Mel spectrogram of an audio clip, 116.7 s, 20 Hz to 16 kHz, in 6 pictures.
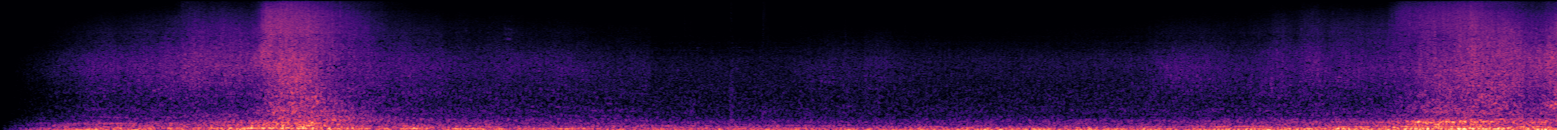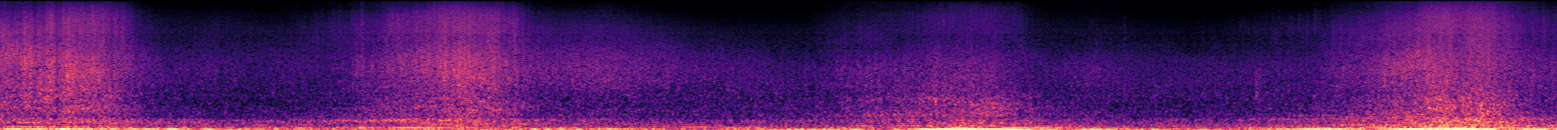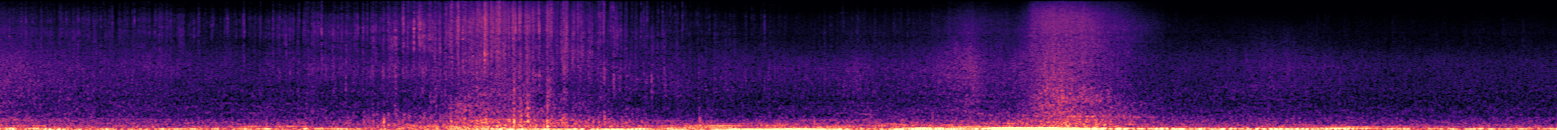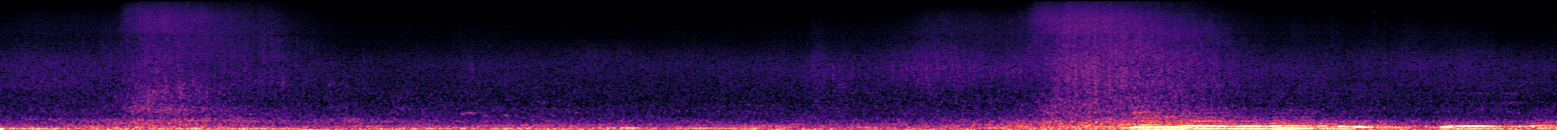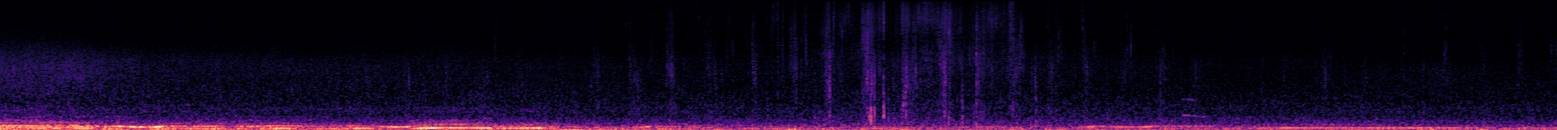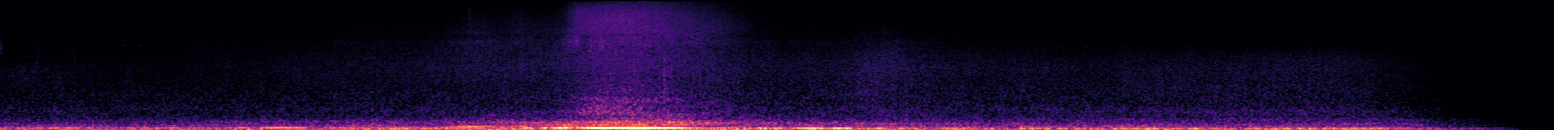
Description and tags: Autoja ohi märällä, loskaisella kadulla, nastarenkaita. Joskus jalankulkijoiden askeleita, 43" vetolaukku ohi. Taustalla liikenteen kuminaa kauempaa.
Paikka/Place: Suomi / Finland / Helsinki, PIkku-Huopalahti
Aika/Date: 10.02.2004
